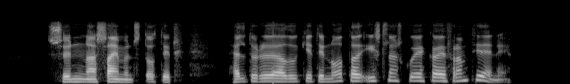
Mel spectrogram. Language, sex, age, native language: Icelandic, male, 40-49, Icelandic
